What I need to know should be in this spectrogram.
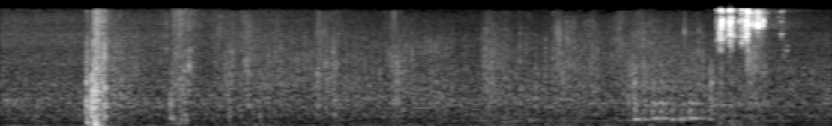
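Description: Footsteps patter on a hard floor.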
